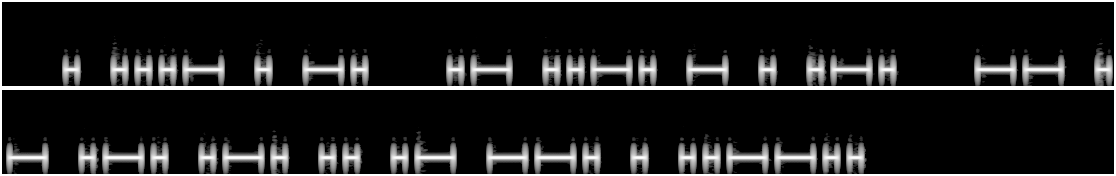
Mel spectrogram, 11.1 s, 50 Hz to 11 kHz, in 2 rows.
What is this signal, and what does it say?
Morse code, heard as a keyed tone, about 21 wpm, 700 Hz. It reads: EVEN AFTER MARRIAGE?
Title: Sentences from Top 1000 Words - Review Part 5 - 20wpm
